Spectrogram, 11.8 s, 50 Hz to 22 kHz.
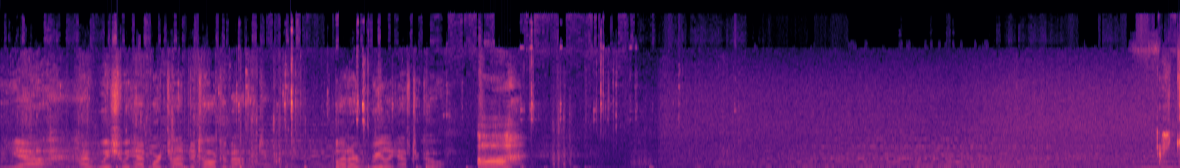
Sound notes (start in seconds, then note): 4.8 Mila groans; 5.9 brooding orchestral music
